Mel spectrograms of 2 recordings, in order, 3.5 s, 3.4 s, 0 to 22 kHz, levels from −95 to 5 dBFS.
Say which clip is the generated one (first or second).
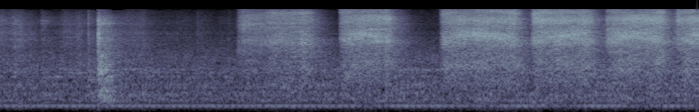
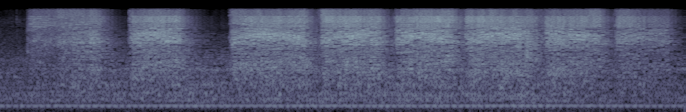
first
